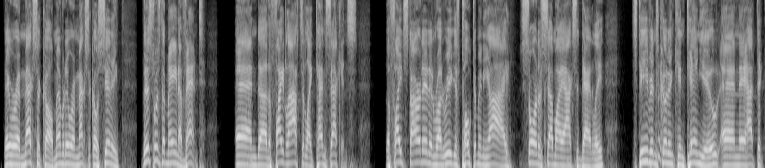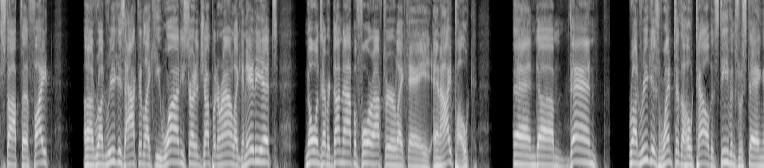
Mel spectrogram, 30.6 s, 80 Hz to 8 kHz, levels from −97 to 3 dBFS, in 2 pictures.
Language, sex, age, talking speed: English, male, 50-69, 160 wpm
